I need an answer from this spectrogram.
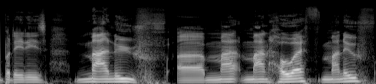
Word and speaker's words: Manhoef: And he goes by the name of, I do not want to mispronounce this name, but it is manhoef. Manhoef. I believe you would pronounce that manhoef.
